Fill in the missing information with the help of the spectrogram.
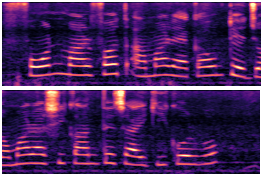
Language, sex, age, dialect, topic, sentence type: Bengali, female, 31-35, Rajbangshi, banking, question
